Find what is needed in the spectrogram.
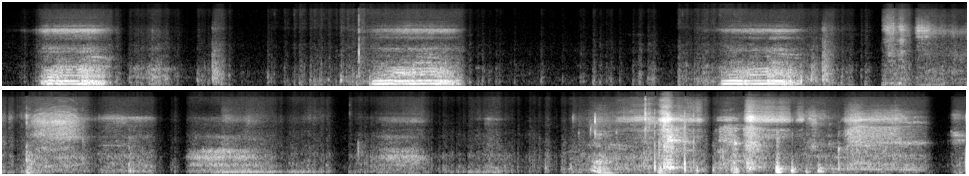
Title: Snore with Angel Bear classic video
